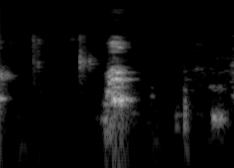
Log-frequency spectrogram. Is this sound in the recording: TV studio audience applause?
no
